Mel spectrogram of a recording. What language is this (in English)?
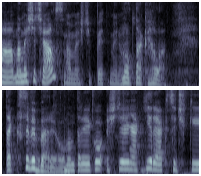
Czech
